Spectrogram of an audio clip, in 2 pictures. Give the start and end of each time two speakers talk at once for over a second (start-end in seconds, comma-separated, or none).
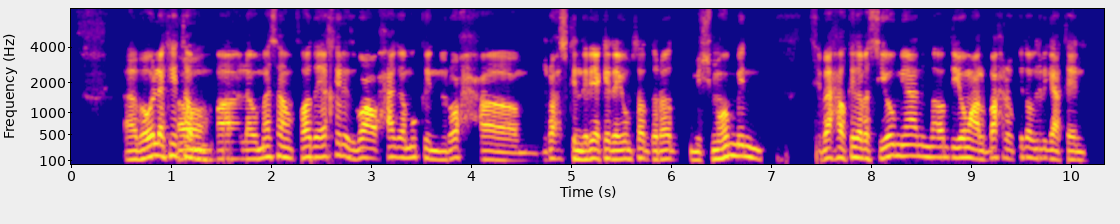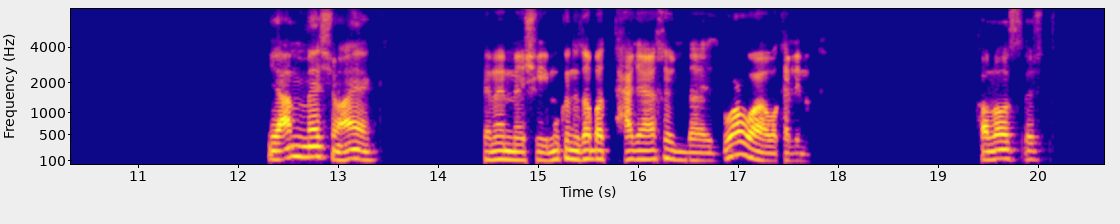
none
